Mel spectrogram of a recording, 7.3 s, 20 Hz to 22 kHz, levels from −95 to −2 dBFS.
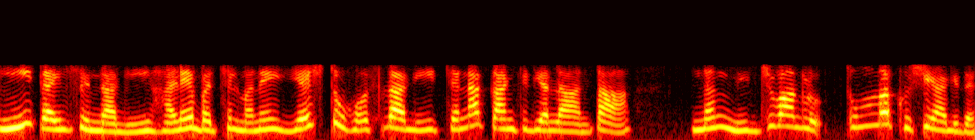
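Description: From start to finish, the speech carries heavy AMR narrowband mobile codec damage. Nothing above 4 kHz survives, and the thin bit budget, which fits a rate near 5.9 kbps, leaves a vocal-tract model driven by sparse pulses. The voice sounds buzzy, muffled and distinctly synthetic throughout.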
